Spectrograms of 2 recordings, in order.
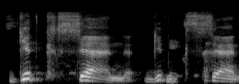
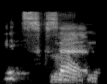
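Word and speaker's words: Gitxsan: It took me 6 months to be able to pronounce that. Really? Yes. Can you say it again? Gisxtan. It means, in their native tongue, it means the people of the river. Oh, lovely. Gisxtan.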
